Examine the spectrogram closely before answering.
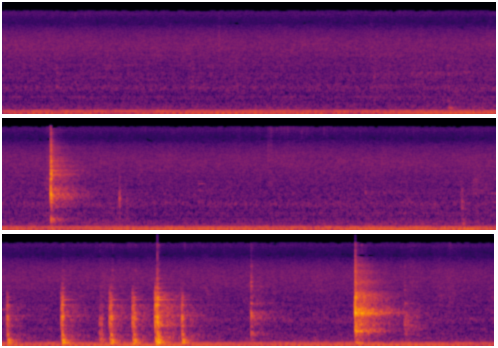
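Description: Stainless steel pot being emptied of rice onto a ceramic serving tray: a single knock, then a quick run of metal taps as the last rice is knocked out, and a louder clank near the end, over a steady low hum.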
